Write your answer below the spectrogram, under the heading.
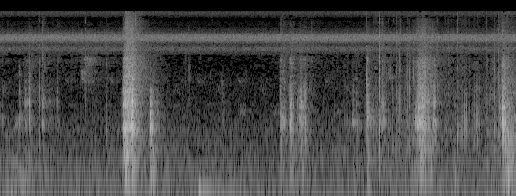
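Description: Steady high-pitched insect drone, with a few short rustles and knocks breaking in: the loudest pair about a second and a half in, smaller ones later.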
